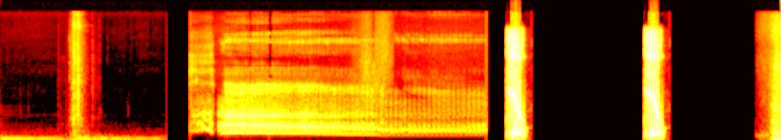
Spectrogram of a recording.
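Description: Dog growling for nearly three seconds, slightly falling in pitch, followed by two short, loud sounds about a second and a half apart.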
